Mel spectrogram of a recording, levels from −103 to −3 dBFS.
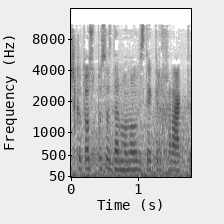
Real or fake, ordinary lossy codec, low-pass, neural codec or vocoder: real; MP3, 48 kbps; 14.4 kHz; none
